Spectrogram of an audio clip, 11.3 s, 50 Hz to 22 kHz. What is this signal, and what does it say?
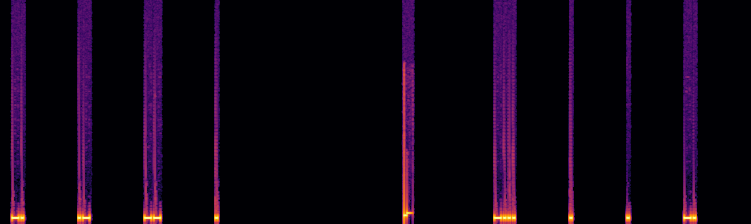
Morse code, heard as a keyed tone, about 36 wpm, spaced as for 10 wpm, 690 Hz. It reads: NAME BEEN
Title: 8x Character Spacing - Top 300 Words - 35wpm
